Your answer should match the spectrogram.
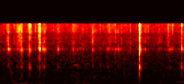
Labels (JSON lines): {"label": "ambient", "recorder": "HydroMoth"}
